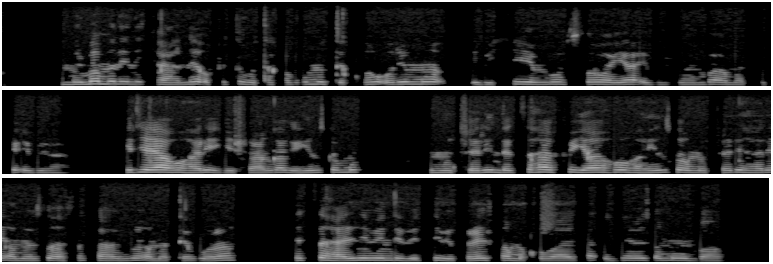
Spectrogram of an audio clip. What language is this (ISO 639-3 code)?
kin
